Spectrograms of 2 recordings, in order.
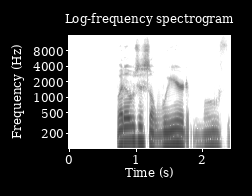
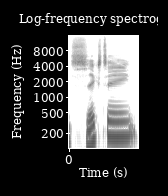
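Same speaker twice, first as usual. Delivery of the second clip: normal talking voice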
